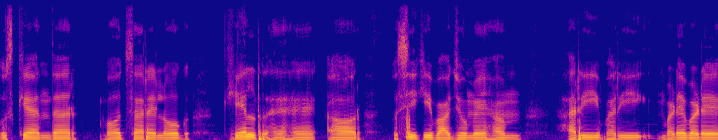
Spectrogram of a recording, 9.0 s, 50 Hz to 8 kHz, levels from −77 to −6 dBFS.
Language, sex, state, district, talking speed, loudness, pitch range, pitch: Hindi, male, Bihar, Gaya, 115 wpm, -21 LUFS, 105-115 Hz, 110 Hz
